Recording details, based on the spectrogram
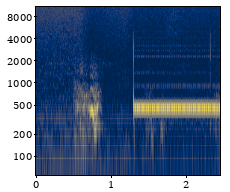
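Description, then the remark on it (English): A brief muffled rustle, then a telephone tone cuts in and holds steady and loud, like a line dialing out and ringing, with a faint click near the end, as a phone call is placed to Coach Terry. “Let's see if we can get Coach Terry on the phone.”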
